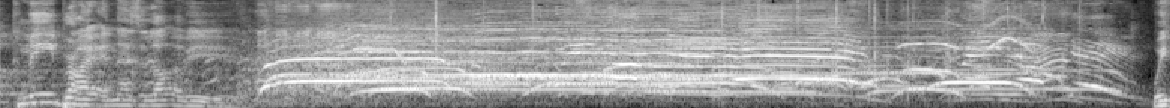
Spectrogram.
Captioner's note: cheers and laughter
